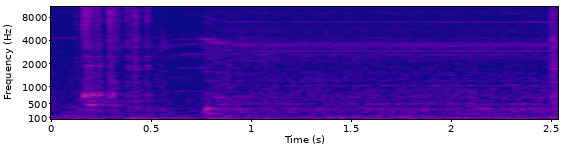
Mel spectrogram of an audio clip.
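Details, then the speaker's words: 2016 derby car being rewired, with the main wire touched on: a few sharp relay clicks from the main relay, then a thin steady electric hum as the fuel pump primes for about two seconds, with little fuel in the tank. "the fuel pump kick. There's not much fuel in this. This thing kind of runs low."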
